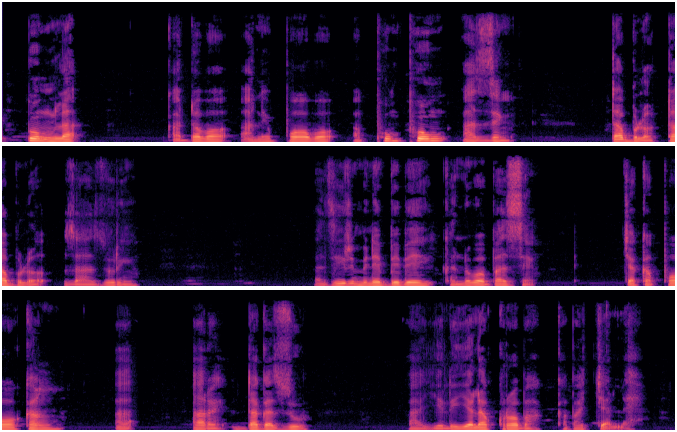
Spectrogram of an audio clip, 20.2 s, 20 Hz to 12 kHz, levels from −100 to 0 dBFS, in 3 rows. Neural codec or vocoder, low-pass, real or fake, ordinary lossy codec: none; 10.8 kHz; real; MP3, 96 kbps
